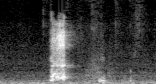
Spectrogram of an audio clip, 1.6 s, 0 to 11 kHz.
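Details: Young child with hiccups, recorded 6/27/15: a single sharp, abrupt hiccup with a quieter catch after it, in a quiet room.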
